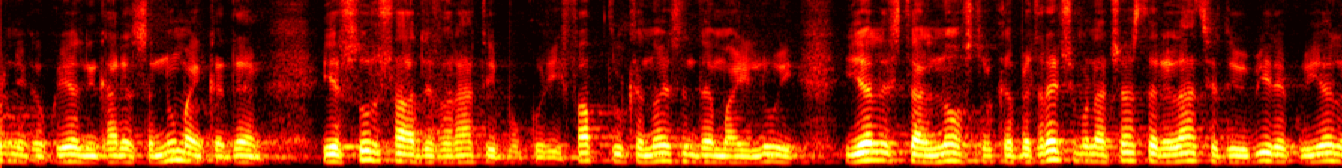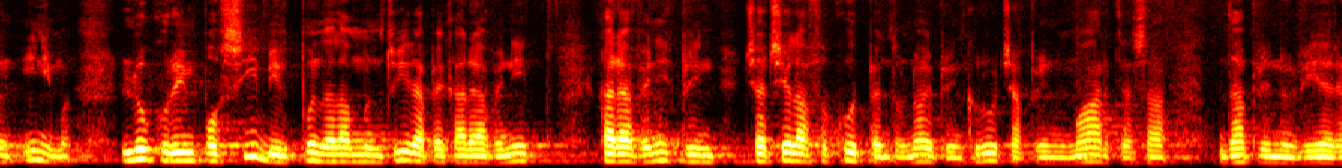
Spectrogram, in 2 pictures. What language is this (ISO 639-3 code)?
ron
